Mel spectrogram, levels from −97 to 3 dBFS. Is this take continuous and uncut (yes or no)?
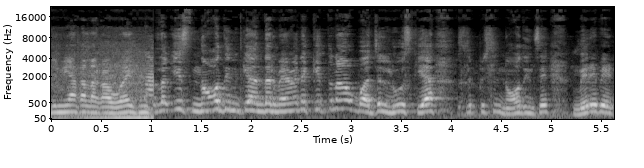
no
